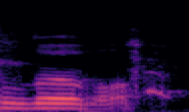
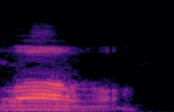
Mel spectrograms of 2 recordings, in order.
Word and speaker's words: Louisville: We do not say that. It is Louisville. it's as if there were more syllables and letters involved.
